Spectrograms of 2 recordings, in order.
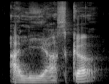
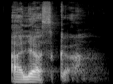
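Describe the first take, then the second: First: A separate i vowel follows the l. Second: A soft l runs straight into a. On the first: The speaker calls it wrong. "ni Aliaska" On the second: The speaker calls it right. "sino Alaska"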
